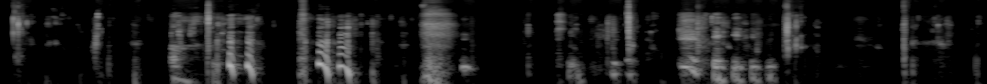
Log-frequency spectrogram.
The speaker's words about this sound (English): eating a fruit chew.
